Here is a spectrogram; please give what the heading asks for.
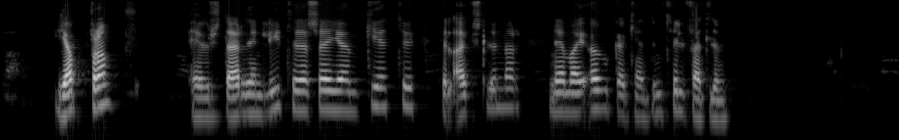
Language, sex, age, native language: Icelandic, male, 20-29, Icelandic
